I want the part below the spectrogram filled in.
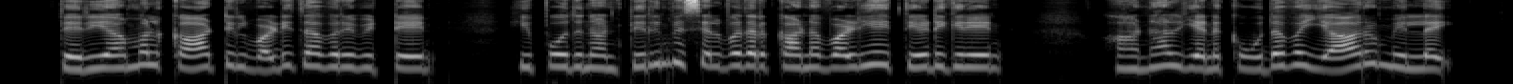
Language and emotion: Tamil, fearful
